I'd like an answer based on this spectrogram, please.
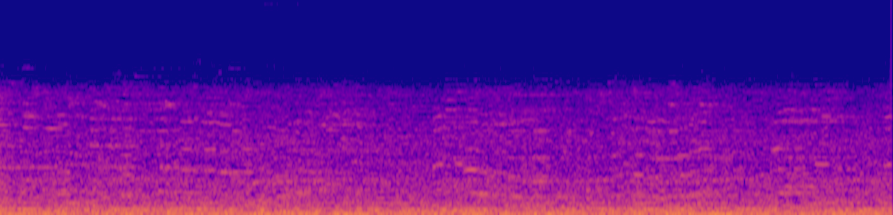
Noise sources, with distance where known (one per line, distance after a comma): music from a fixed source, far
